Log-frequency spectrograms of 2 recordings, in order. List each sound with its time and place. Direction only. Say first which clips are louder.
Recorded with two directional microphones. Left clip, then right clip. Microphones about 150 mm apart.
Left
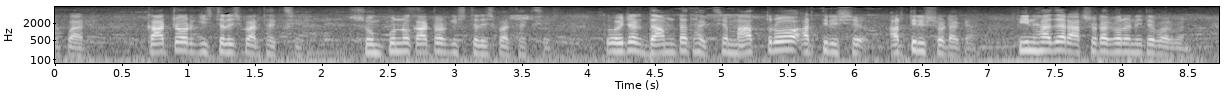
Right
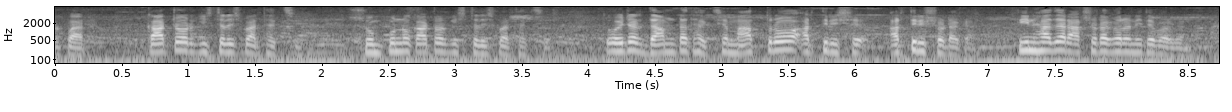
0.1 s a man's voice: left 3 dB; 20° right (ahead or behind)
0.7 s a man's voice: left 5 dB; 10° right (ahead or behind)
